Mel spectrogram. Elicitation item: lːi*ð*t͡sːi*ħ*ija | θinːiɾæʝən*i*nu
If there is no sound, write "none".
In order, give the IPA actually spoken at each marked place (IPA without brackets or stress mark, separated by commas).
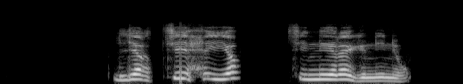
ʁ, ħ, i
